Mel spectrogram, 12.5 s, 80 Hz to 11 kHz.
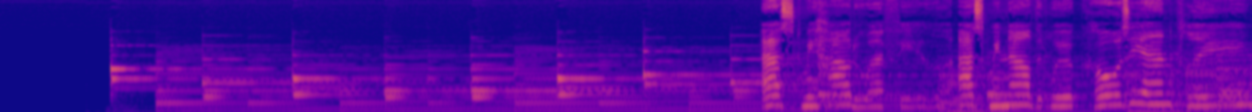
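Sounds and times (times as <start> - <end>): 
jazz piano trio piano striking bright chiming chords: 1.1 - 12.5
speech: 1.6 - 1.8, 7.8 - 12.5.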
